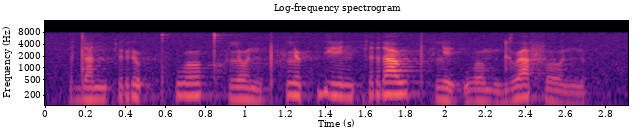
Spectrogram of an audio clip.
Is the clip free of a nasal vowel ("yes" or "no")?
yes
